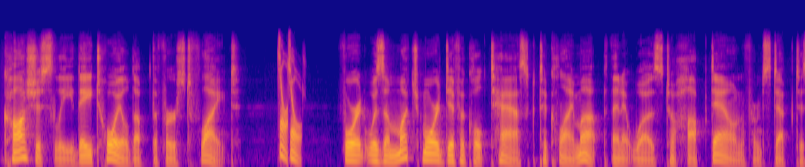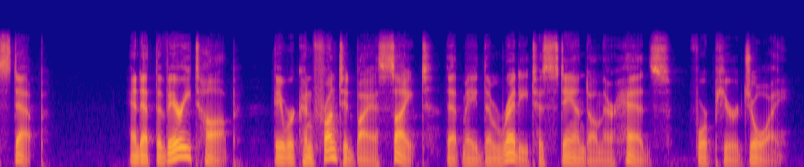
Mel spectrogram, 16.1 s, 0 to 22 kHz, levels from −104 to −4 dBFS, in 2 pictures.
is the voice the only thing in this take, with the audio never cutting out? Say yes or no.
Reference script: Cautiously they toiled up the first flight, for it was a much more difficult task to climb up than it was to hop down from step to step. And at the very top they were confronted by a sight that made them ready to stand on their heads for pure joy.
no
